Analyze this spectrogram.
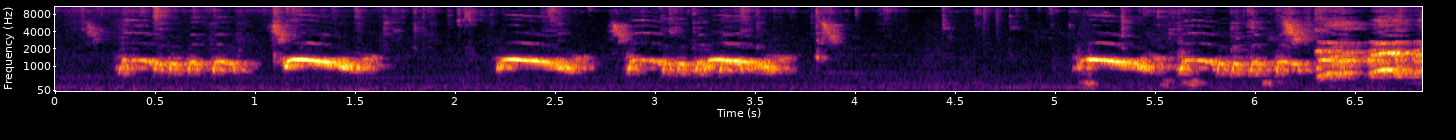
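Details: Local zebra dove singing to lure other doves into replying: a series of short warbling coo phrases separated by brief gaps, with high chirps in the background and a rougher overlapping sound toward the end.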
